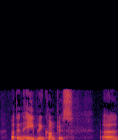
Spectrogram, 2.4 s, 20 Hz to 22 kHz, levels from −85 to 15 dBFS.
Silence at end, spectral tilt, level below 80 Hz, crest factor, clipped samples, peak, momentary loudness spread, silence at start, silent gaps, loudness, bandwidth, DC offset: 0 s; -2.5 dB/octave; -62 dBFS; 22 dB; under 0.1%; -4 dBFS; 7 LU; 0.05 s; none; -24 LUFS; 8.4 kHz; under 0.1%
